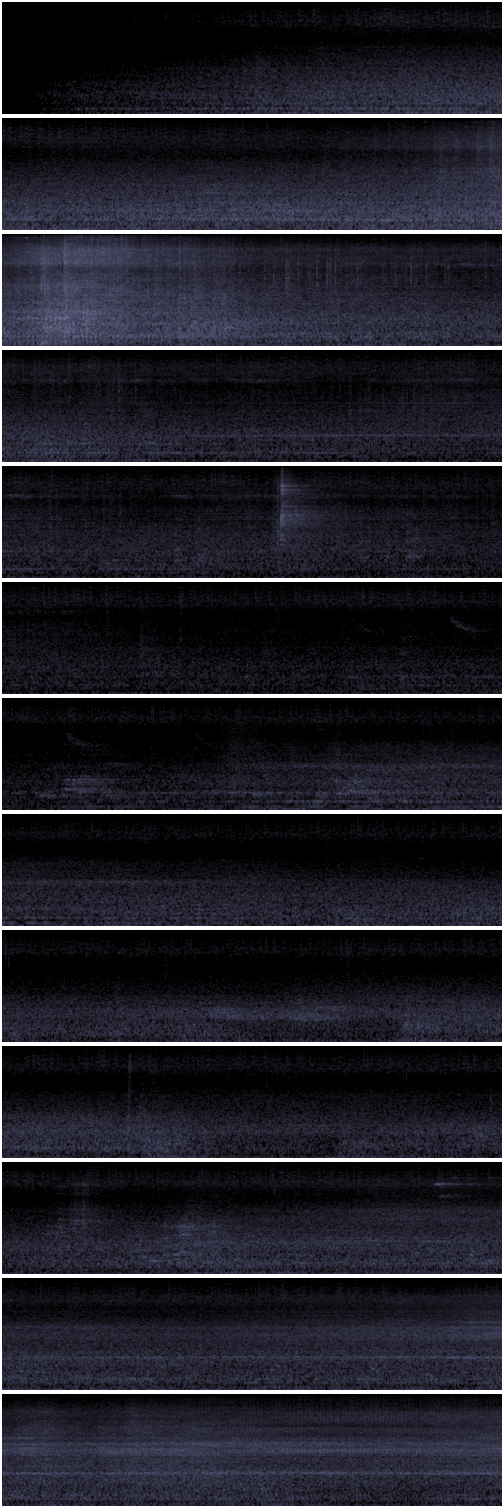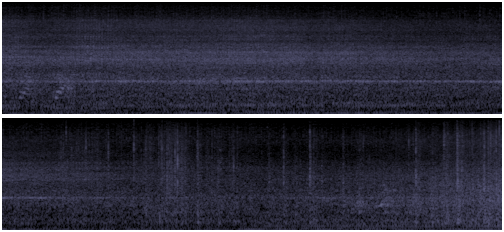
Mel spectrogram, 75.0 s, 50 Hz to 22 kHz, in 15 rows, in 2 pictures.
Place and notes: {"title": "縱貫公路, Xiangshan Dist., Hsinchu City - Next to the railroad tracks", "date": "2017-09-15 13:21:00", "description": "Next to the railroad tracks, The train passes by, traffic sound, There is a group of old people playing cards across the tracks, Zoom H2n MS+XY", "latitude": "24.76", "longitude": "120.91", "altitude": "11", "timezone": "Asia/Taipei"}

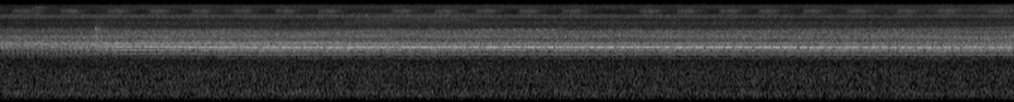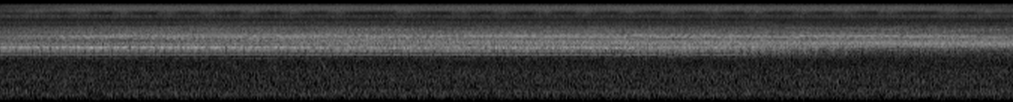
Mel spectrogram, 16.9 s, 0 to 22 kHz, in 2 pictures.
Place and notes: {"title": "Iracambi - twilight", "date": "2017-01-15 19:08:00", "description": "recorded at Iracambi, a NGO dedicated to protect and grow the Atlantic Forest", "latitude": "-20.93", "longitude": "-42.54", "altitude": "814", "timezone": "America/Sao_Paulo"}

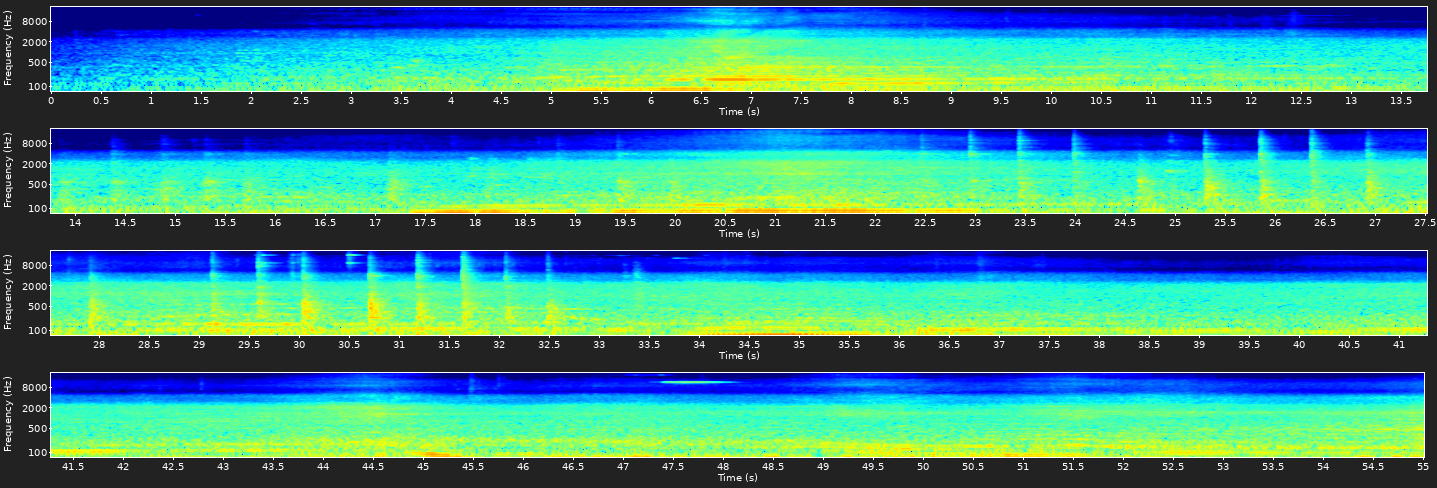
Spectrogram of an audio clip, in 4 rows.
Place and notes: {"title": "Dongshan Township, Yilan County - soundwalk", "date": "2013-11-08 09:40:00", "description": "Walking in the streets of the village, After the traditional market, Binaural recordings, Zoom H4n+ Soundman OKM II", "latitude": "24.63", "longitude": "121.79", "altitude": "11", "timezone": "Asia/Taipei"}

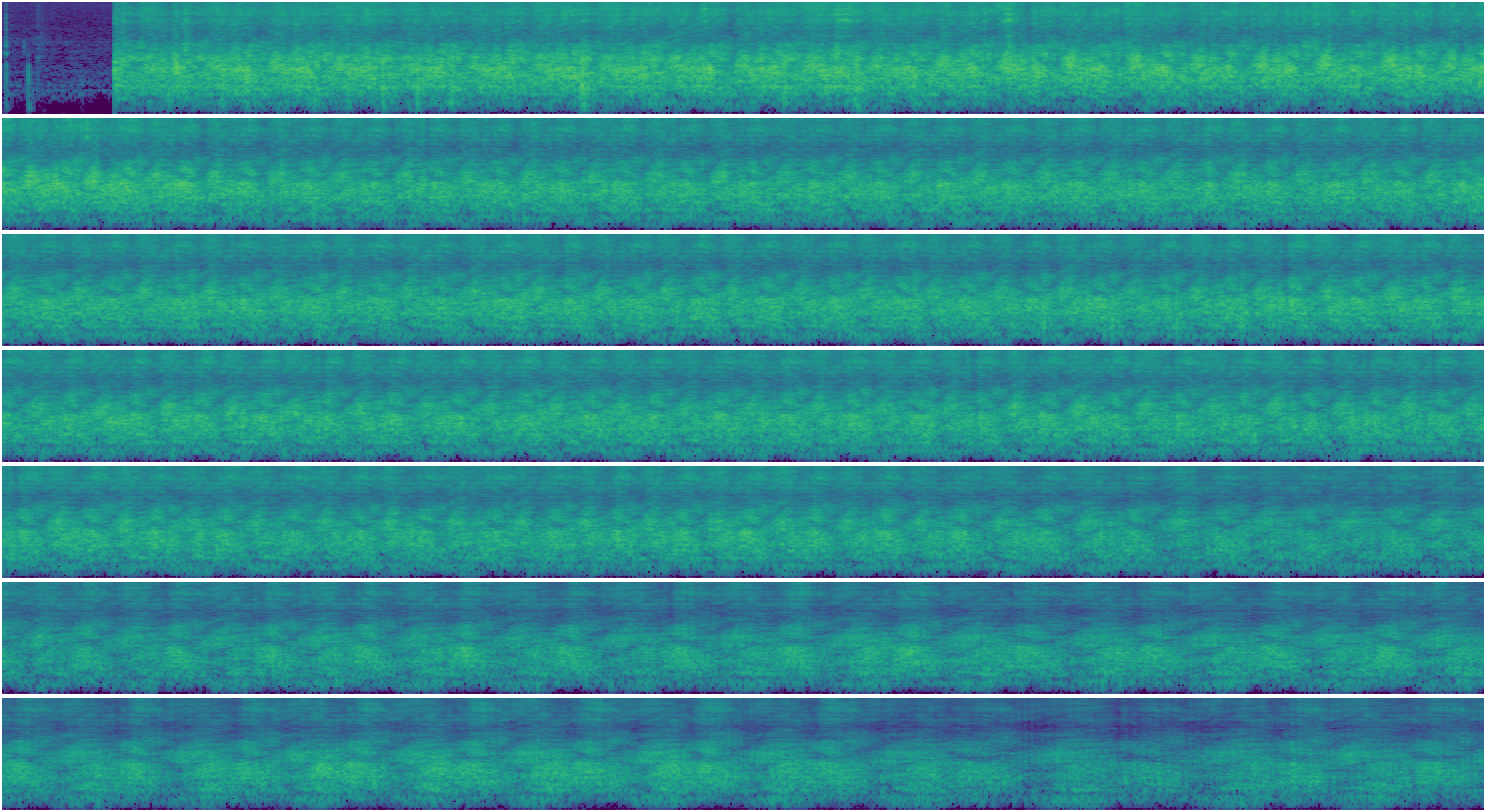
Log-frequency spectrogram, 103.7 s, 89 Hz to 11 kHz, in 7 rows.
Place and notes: {"title": "Minvaud Upper, Co. Carlow, Ireland - drawing number 14", "date": "2014-11-11 12:43:00", "description": "recording of the making of drawing number 14", "latitude": "52.83", "longitude": "-6.57", "altitude": "159", "timezone": "Europe/Dublin"}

